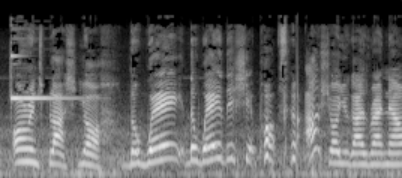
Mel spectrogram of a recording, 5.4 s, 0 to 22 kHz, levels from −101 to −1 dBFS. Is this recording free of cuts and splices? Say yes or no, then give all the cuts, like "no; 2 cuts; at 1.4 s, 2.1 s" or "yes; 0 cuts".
no; 1 cut; at 4.0 s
